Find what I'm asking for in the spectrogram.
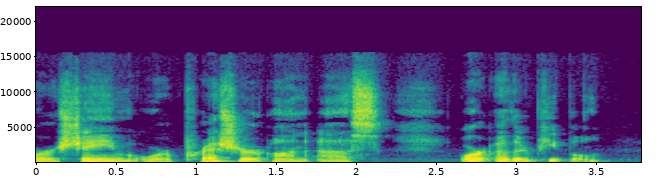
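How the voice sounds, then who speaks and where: In a very clean recording with a silent background, a woman with an American accent speaks at a medium pitch with vocal fry. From Utah, US. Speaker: life coach, podcast host. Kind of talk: solo podcast monologue.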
